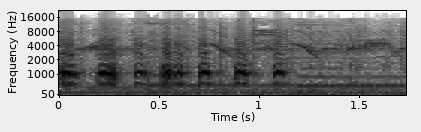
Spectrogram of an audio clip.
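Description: A plump hen in the video game Wytchwood clucks in a quick run of about six close, rhythmic bursts, followed by a softer trailing chirp over a steady game music bed.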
